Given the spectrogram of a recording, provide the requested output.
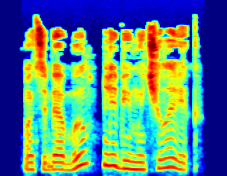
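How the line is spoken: Calm man's question. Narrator (Russian): спокойно поинтересовался мужчина

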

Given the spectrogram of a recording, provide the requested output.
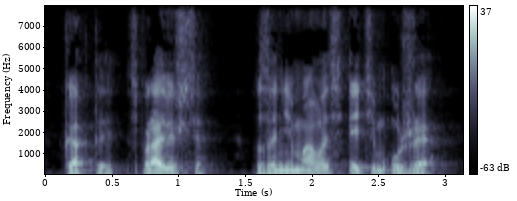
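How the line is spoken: Quiet question. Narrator (Russian): я тихо спросил

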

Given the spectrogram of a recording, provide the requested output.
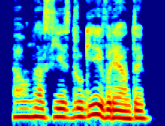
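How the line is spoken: Quiet. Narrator (Russian): тихо спросила Леандра

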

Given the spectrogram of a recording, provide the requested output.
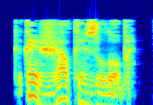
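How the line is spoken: Quiet. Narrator (Russian): тихо проговорил

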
